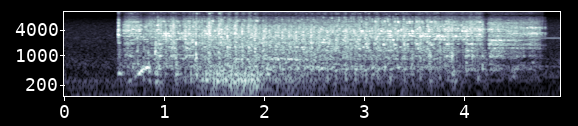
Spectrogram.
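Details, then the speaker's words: 2016 Yamaha petrol golf cart that starts slowly or sometimes not at all: starter drags round slowly at about three and a half turns a second without catching; battery voltage dips to about 8 V under cranking load; weak battery. "hit it underload and and it dips down into the 10 sometimes nine and"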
